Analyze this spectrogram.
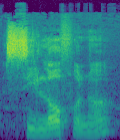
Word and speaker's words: xilófono: For example, the word xilófono, which means xylophone, the X is pronounced S.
